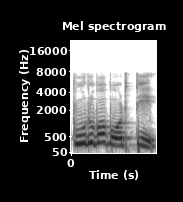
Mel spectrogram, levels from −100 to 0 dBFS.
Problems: background conversations at intervals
